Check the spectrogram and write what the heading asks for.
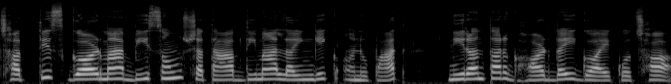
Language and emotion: Nepali, neutral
